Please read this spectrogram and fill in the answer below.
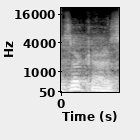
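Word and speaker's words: Zakar (זכר): Ma Zakar in ebraico, con una vocale che cambia letteralmente, ma si legge Zakar, significa maschio.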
